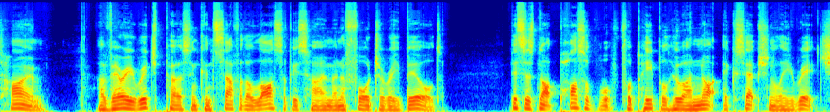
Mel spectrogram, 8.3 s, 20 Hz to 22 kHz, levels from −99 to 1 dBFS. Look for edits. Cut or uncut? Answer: uncut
